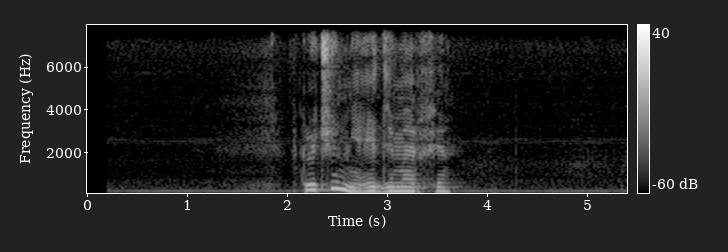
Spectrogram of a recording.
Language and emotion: Russian, neutral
